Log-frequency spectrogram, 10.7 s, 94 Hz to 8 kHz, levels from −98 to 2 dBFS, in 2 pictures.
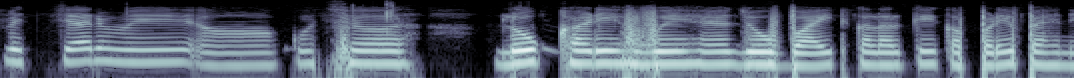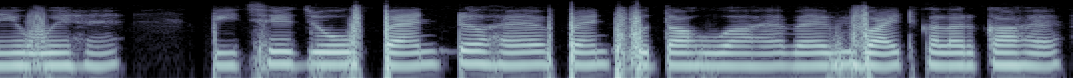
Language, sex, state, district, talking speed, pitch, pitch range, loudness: Hindi, female, Bihar, East Champaran, 175 wpm, 205 Hz, 195-215 Hz, -20 LUFS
